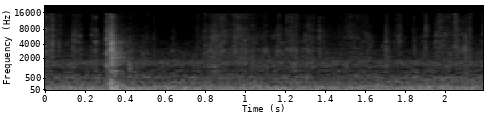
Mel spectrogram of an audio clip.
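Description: Small clear plastic bag of rubber tyre valves being handled and opened, with one sharp crinkle about a third of a second in and light rustling after, over a steady low hum.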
